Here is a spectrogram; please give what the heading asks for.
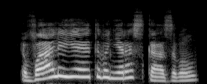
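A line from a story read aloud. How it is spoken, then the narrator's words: Calm. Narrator (Russian): спокойно сказал Сережка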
